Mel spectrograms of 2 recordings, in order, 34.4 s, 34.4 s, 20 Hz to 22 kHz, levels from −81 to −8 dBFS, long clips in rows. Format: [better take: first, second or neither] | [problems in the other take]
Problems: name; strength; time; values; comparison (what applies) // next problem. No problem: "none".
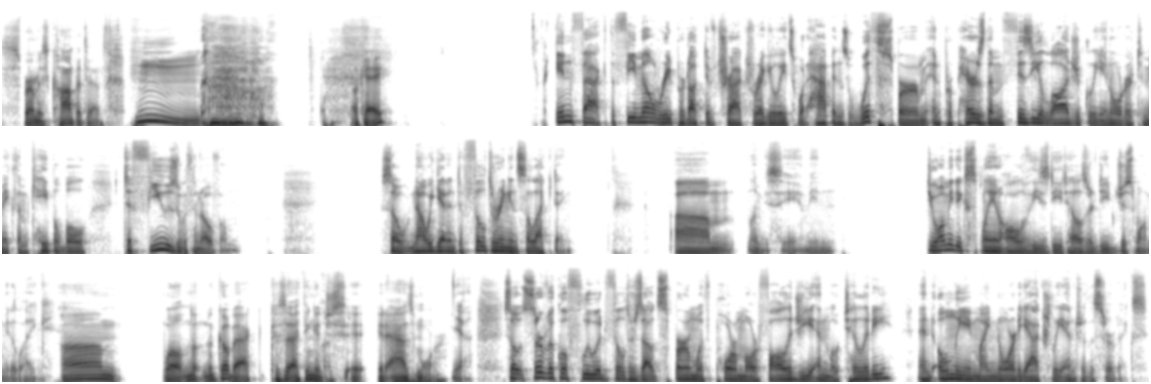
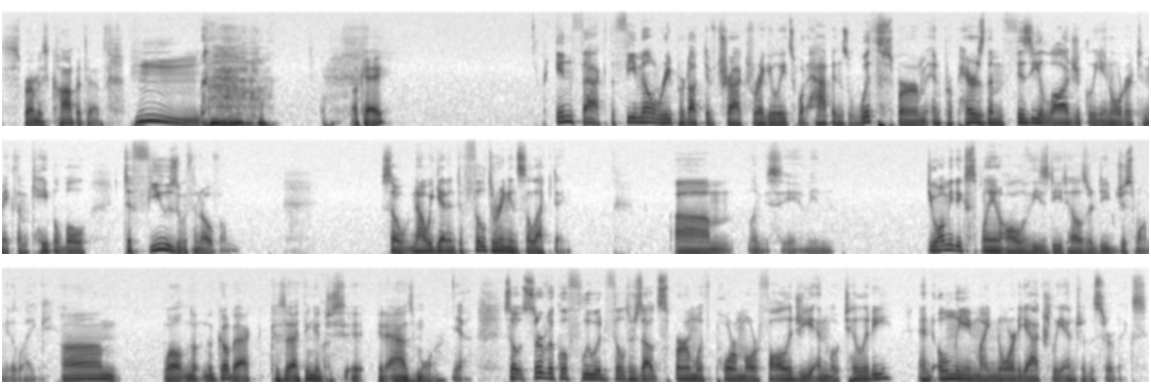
first | hiss; faint; throughout; 25 dB below the speech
